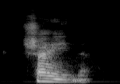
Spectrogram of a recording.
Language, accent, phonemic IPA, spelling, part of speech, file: French, Canada, /ʃɛn/, chênes, noun, LL-Q150 (fra)-chênes.wav
- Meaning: plural of chêne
